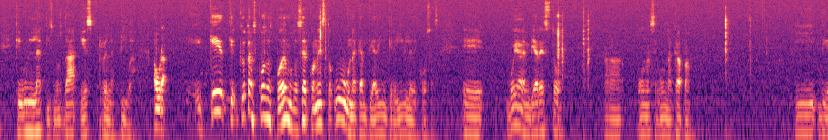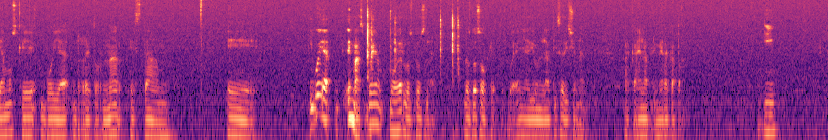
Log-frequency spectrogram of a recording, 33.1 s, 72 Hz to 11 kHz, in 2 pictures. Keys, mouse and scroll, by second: 5.6 Escape, 6.8 Tab, 7.2 right click, 11.5 m, 12.0 2, 13.1 click, 13.7 middle click, 14.2-15.0 scroll up 1, 15.0 shift+middle click, 15.5 shift+scroll up 1, 16.1-17.1 scroll up 2, 17.5 right click, 22.1-23.7 middle drag, 24.3 m, 24.7 2, 25.9 shift+a, 27.1 click, 28.3 click, 29.5-30.7 drag, 31.4-33.1 drag.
